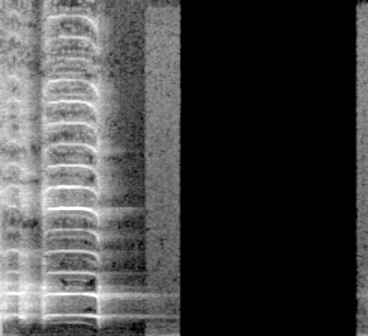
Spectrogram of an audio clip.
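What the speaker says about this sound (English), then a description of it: "The cockerel too, which had been awakened by the noise, and had become lively, cried down from the beam" A rooster crows a loud, close cock-a-doodle-doo lasting about a second and a half, heard alone as a sound effect inside a spoken fairy tale of barnyard animals and robbers, then silence.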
